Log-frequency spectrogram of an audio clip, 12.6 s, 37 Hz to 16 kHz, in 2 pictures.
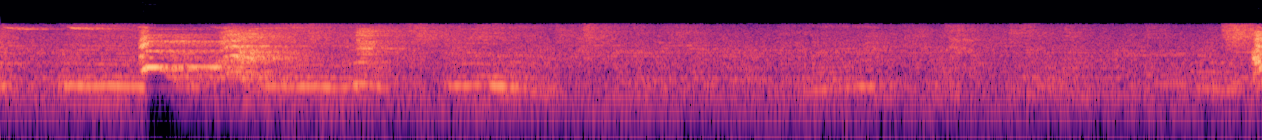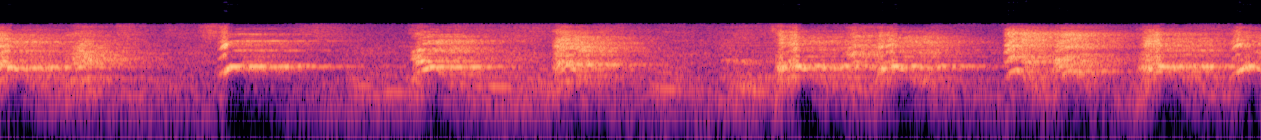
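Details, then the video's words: Rescue puppies of the Z litter, July 8 2016, yipping and barking in bursts, high squeaky barks clustered after six seconds and repeating roughly every second, with an earlier whine and bark and a human voice now and then. "Rescue pups - Z litter"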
